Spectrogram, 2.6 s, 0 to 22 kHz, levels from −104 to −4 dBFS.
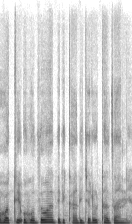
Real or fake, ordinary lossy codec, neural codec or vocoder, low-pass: fake; none; codec, 44.1 kHz, 7.8 kbps, DAC; none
